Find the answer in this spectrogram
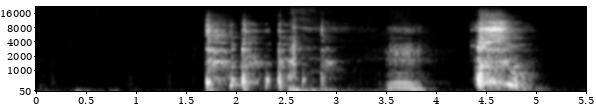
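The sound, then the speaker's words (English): A person coughs in a rough, sputtering fit after coffee went down the wrong pipe, several harsh bursts in quick succession followed by two strained, throaty hacks, loud with no talking. “So that's not coronavirus cough, is it? No, that's a coffee going down the wrong pipe.”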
